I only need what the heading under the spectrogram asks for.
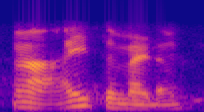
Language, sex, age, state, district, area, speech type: Kannada, male, 18-30, Karnataka, Mysore, urban, conversation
